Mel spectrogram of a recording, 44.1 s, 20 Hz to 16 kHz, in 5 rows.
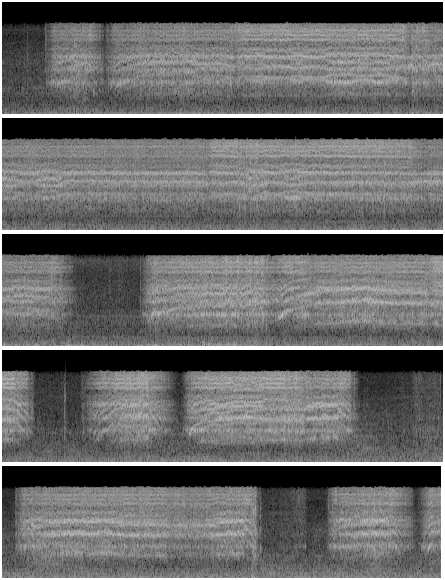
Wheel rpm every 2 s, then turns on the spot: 40, 120, 160, 160, 160, 160, 160, 160, 160, 80, 90, 140, 190, 110, 80, 140, 150, 20, 170, 200, 60, 110.
40-44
